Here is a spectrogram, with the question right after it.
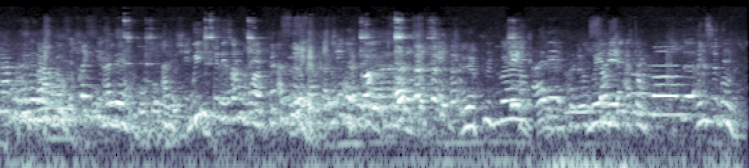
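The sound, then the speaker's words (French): A few light glass clinks ring out in a toast on a village square, half-buried under a crowd of lively overlapping voices chatting and laughing. “Vous avez trinqué?”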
